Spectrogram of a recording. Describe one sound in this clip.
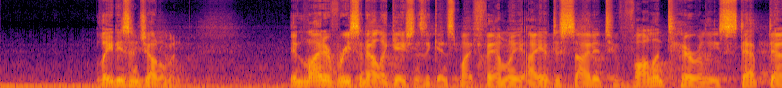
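A man speaks calmly into microphones.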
